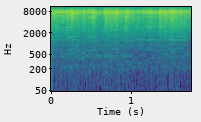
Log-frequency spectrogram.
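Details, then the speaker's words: Pressure canner on steam, set for a 90-minute processing time: a fast, hissy rattle as the weighted regulator jiggles a couple of times a minute. This is normal at operating pressure. "so it'll probably start rattling in another 30 seconds or so so it'll rattle a couple of times a minute"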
